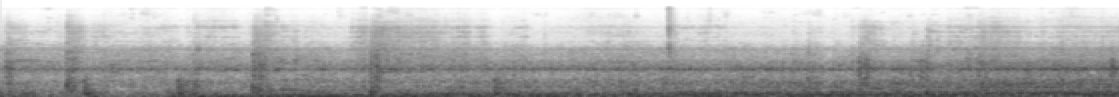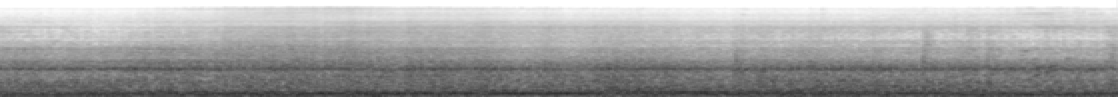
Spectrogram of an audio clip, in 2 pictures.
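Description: Indian ICF passenger coach running on the rails, heard from its open doorway: sharp wheel clacks over rail joints in the first few seconds, then a steady, slowly building rumble with a continuous hum.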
